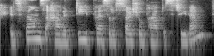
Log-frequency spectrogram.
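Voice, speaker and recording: A woman with a plain, everyday voice, fairly low pitch and ordinary pitch variation. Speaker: film distribution company founder. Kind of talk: online talk.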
